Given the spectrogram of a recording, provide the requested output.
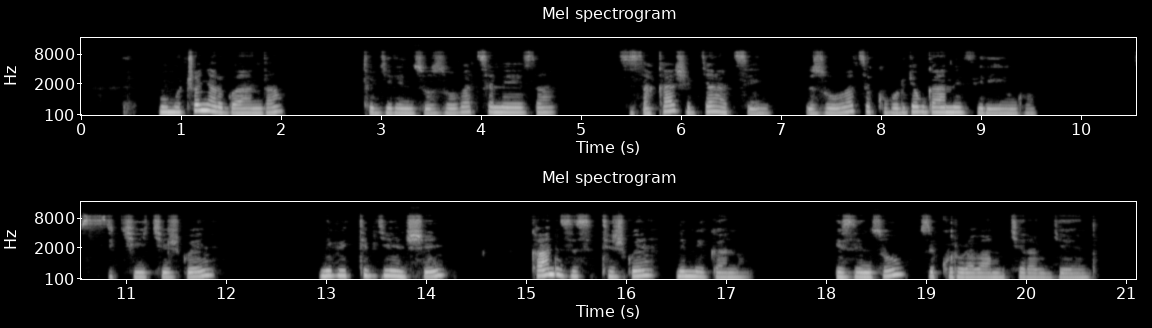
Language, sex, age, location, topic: Kinyarwanda, female, 36-49, Musanze, government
